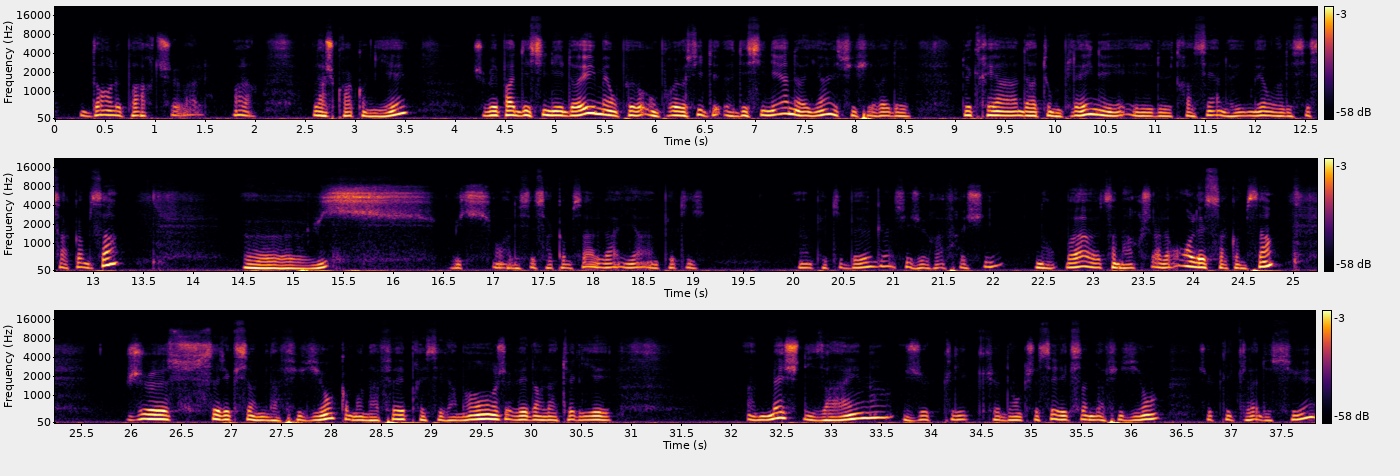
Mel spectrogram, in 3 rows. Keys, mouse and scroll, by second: 2.0 scroll down 2, 2.4 click, 3.0 click, 4.0 click, 6.2 click, 7.2 scroll up 1, 7.9 right click, 11.4-11.7 scroll down 1, 11.9-14.3 drag, 13.6-14.3 right drag, 16.8 click, 18.3 click, 18.8 scroll down 1, 20.1 click, 21.6 click, 23.8 click, 27.5 click, 28.5-29.5 right drag, 30.5 click, 32.4 click, 34.6 scroll down 1, 35.6 click, 37.0 click.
